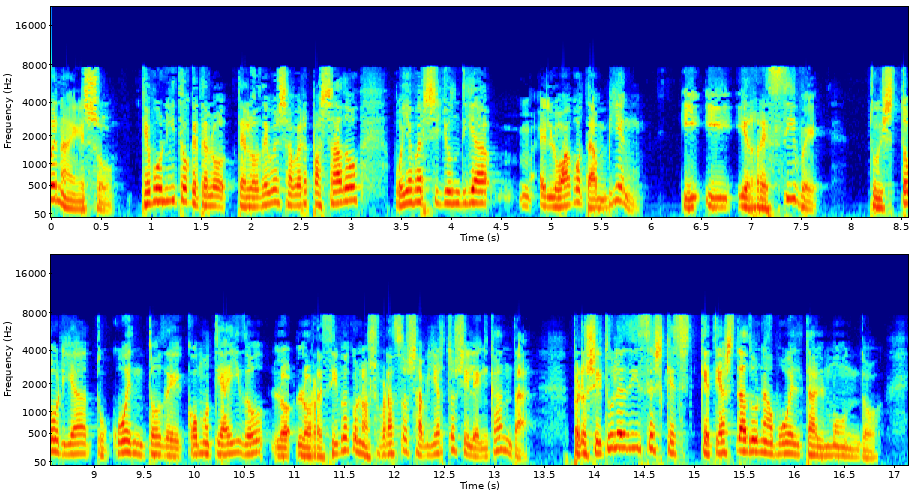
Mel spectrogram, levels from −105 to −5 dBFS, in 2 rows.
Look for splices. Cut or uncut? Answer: uncut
